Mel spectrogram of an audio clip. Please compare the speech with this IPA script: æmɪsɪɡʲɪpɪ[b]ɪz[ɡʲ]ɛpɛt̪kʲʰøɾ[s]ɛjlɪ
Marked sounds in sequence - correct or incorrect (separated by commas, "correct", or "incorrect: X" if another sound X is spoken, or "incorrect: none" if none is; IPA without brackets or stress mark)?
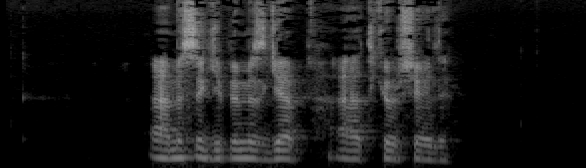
incorrect: m, correct, incorrect: ʃ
